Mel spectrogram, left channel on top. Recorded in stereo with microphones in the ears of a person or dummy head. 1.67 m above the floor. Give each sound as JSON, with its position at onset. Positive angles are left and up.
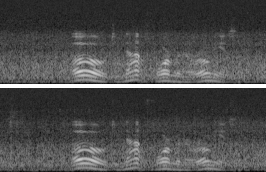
{"t": 0.7, "sound": "a man speaking", "side_deg": 5}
